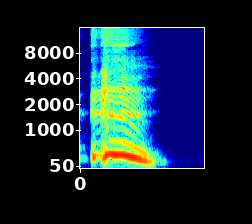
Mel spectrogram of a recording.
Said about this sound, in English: Now, before we move forward, we would like you to clear your throat gently one more time, please.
